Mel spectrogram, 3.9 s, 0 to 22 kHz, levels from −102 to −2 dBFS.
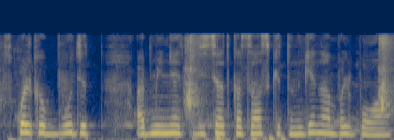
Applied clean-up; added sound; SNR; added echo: none; Fire; 14 dB; none.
